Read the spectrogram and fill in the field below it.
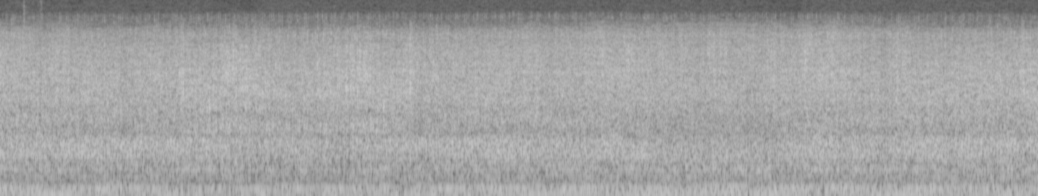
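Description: Wildcat fighter planes in a World War II carrier combat video game, a continuous loud droning propeller-engine roar with a pulsing low hum and no talking.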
